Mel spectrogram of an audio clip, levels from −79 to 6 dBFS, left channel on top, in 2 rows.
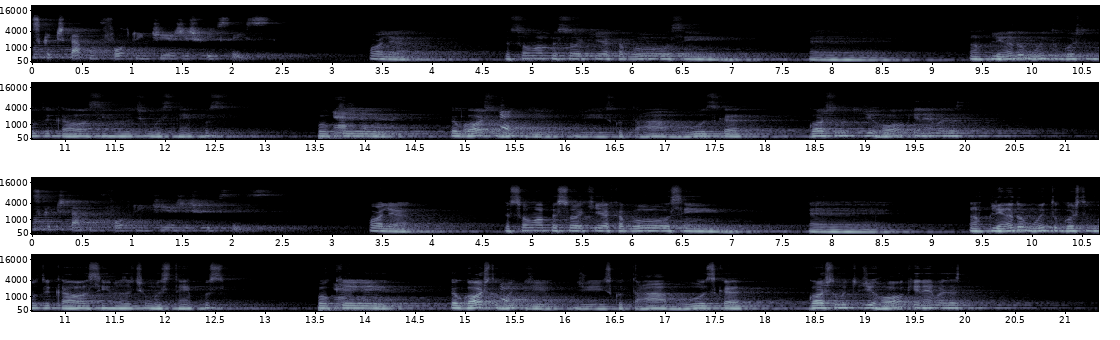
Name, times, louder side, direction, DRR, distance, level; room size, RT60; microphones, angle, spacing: voice 1, 0.0-2.2 13.7-14.4 15.0-15.1 15.3-15.5, left 5 dB, 90° left, 9 dB, 0.7 m, -38 dB
voice 2, 3.4-3.9 4.7-7.1 7.8-8.6 9.4-12.6 13.5-14.3 14.9-17.8 18.4-19.9, right 2 dB, 55° right, 10 dB, 0.5 m, -31 dB
14.0 x 8.1 x 4.1 m, 2.8 s
head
